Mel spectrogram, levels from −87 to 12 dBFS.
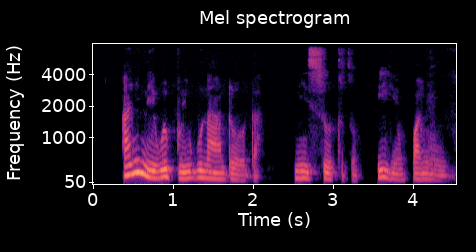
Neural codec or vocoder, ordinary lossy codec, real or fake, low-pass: vocoder, 44.1 kHz, 128 mel bands every 512 samples, BigVGAN v2; none; fake; 7.2 kHz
